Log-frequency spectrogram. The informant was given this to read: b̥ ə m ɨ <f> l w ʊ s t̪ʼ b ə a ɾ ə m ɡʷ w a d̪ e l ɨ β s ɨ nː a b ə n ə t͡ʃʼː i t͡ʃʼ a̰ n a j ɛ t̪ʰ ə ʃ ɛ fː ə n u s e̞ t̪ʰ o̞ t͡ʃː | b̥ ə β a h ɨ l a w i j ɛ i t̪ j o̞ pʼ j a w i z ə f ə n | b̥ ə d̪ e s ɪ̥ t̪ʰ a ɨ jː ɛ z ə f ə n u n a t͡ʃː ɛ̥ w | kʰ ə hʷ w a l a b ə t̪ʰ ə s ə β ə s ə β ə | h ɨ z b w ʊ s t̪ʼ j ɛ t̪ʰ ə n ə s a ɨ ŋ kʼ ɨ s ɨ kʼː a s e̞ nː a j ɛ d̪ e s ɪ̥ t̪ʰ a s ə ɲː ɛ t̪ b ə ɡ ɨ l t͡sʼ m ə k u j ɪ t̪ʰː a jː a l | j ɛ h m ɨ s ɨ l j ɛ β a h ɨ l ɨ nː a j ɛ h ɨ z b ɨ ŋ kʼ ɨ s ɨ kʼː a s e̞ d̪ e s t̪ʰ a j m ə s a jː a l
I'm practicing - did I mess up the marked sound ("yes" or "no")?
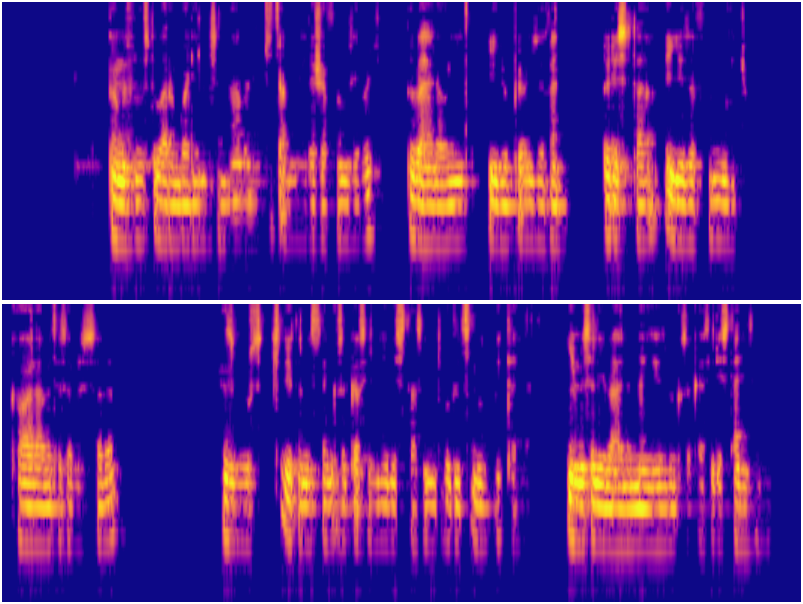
yes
